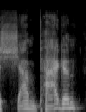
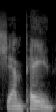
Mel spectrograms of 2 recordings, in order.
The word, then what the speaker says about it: champagne: and he's like oh would you like the rest of the champagen it's pronounced champagne oh God and that's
